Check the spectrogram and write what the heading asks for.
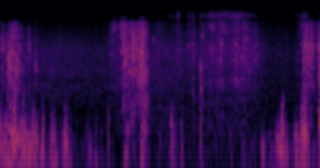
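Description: Thin plastic carrier bag crinkling and rustling as a hand rummages inside it and draws out a small box. The rustle is loudest in the first second, with a sharper crinkle about a second and a half in, then fainter scattered crackles.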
